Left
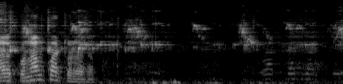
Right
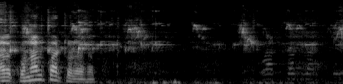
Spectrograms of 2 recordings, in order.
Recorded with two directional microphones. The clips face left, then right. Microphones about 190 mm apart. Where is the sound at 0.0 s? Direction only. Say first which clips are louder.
Right 4 dB; 40° right (ahead or behind).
